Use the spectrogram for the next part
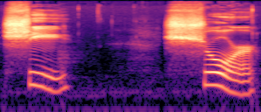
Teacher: So here, the S sounds like a sh. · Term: sh sound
